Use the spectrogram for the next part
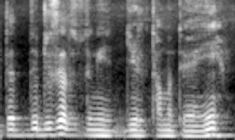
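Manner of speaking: ordinary talk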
